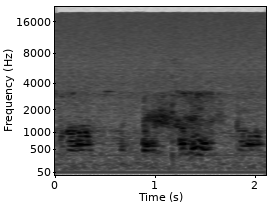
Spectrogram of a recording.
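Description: A caller's radio blares loudly in the background of a telephone line during a listener call-in, its voices coming through tinny and band-limited in uneven bursts with no clear foreground talker.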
